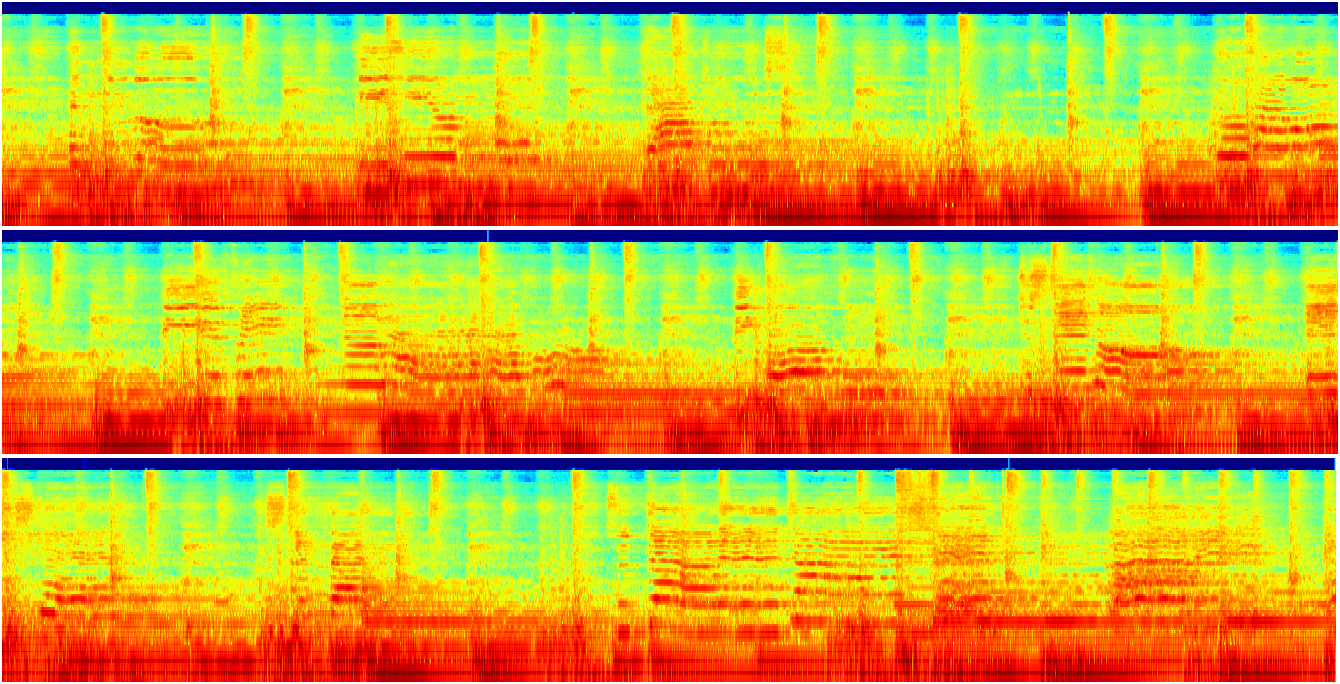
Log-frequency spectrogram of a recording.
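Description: Four-man vocal group singing in close harmony into microphones, backed by a live band with bass and drums keeping a steady beat.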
